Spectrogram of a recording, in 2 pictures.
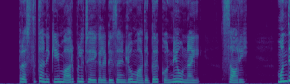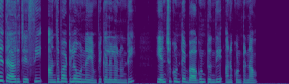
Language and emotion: Telugu, sad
